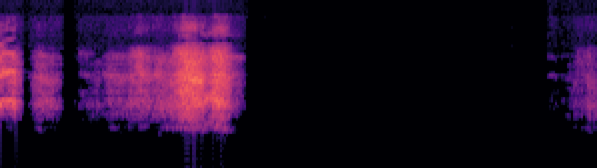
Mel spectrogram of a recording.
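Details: Jungle babblers, gregarious birds of the Indian subcontinent, in a tree in winter: harsh, noisy chattering bursts of grating squeaky notes, one lasting over a second, then a pause before another starts.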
